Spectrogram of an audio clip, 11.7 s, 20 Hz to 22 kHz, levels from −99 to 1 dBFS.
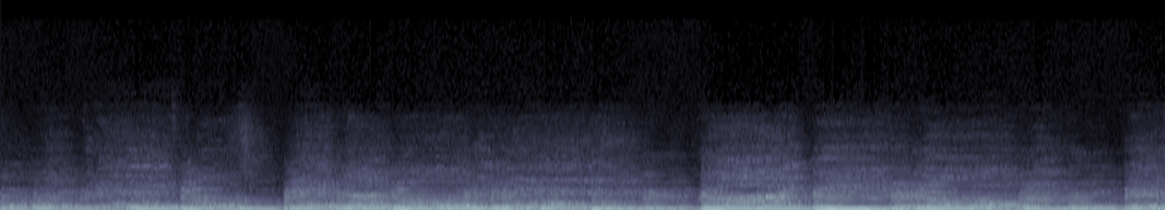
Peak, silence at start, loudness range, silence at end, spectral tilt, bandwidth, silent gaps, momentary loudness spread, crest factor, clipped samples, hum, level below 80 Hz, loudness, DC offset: -24 dBFS; 0 s; 3 LU; 0 s; -7.5 dB/octave; 11 kHz; none; 5 LU; 14 dB; under 0.1%; none; -80 dBFS; -38 LUFS; under 0.1%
